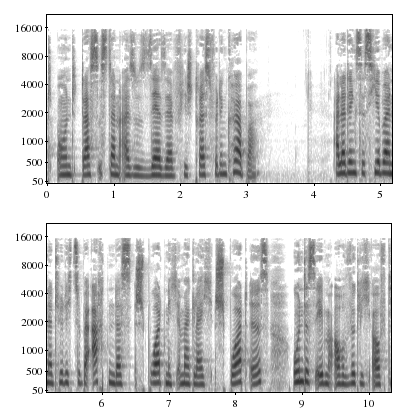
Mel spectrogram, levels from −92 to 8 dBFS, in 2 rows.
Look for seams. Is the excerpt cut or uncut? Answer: uncut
